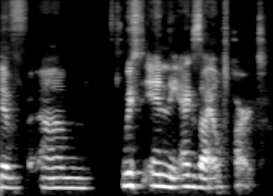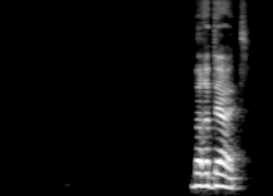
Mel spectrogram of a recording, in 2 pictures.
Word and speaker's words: Baghdad: Baghdad, pronounced with a ghain, stumbling from the back of the tongue and the top of the throat, like a gentle gurgle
